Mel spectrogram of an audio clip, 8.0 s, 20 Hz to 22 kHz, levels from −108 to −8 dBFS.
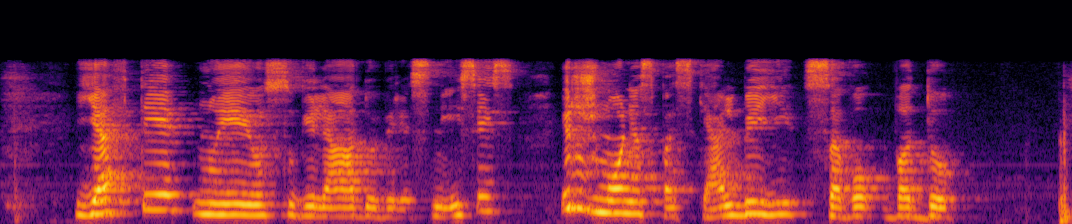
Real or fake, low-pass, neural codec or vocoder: real; 7.2 kHz; none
